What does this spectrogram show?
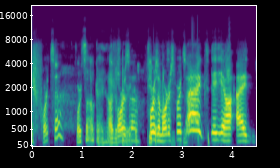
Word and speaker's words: Forza: We do have Forza, like you said, or Forza. Yep. Yeah, how do you say that? How do you say it? Forza or Forza? I say Forza.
